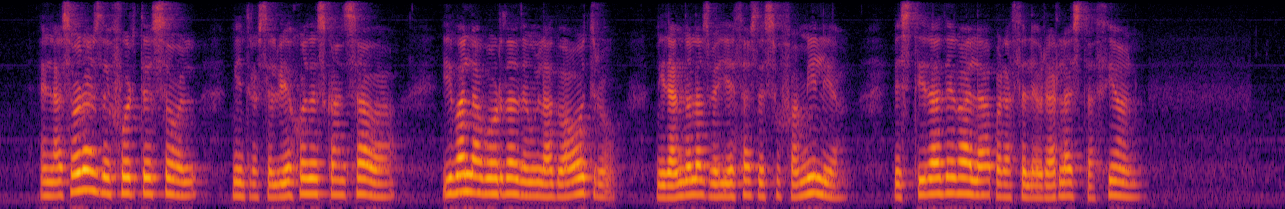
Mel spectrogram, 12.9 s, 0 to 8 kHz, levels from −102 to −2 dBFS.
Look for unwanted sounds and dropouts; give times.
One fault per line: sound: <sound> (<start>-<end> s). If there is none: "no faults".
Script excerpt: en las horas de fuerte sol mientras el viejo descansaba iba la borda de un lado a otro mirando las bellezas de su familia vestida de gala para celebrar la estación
no faults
